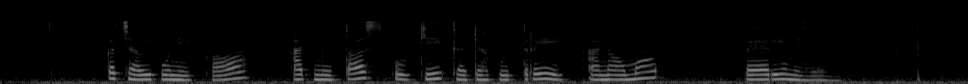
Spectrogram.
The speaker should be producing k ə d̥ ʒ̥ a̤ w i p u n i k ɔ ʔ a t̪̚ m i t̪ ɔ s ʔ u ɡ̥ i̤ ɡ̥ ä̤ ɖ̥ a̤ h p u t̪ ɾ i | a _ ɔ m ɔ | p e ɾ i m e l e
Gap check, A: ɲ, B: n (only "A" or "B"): B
